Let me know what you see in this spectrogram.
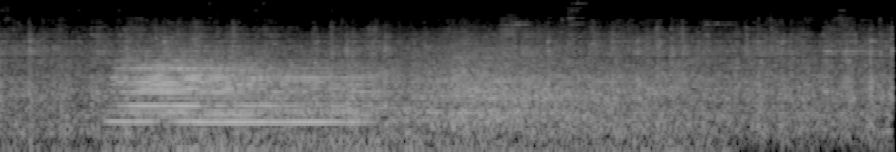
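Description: A train running with a steady rumble. Its horn sounds about a second in and holds one steady chord for about two and a half seconds. The rumble drops away about seven seconds in.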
